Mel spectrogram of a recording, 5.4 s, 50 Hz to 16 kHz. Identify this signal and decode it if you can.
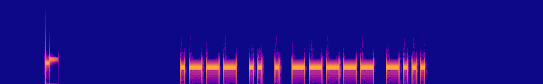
Morse code, heard as a keyed tone, about 27 wpm, 700 Hz. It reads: JIE0B
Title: Code Groups - 5 Letter:Numbers - 28wpm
